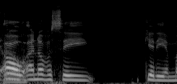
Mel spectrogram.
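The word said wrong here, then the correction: Cillian: Murphy was... – Killian Murphy. – Is it Killian? – You get that name wrong every time.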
